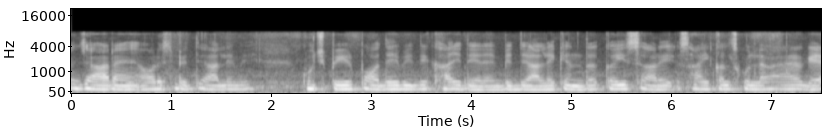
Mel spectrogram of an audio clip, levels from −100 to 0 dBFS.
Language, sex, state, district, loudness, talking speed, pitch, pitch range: Hindi, male, Uttarakhand, Tehri Garhwal, -15 LUFS, 185 wpm, 140 Hz, 135-150 Hz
